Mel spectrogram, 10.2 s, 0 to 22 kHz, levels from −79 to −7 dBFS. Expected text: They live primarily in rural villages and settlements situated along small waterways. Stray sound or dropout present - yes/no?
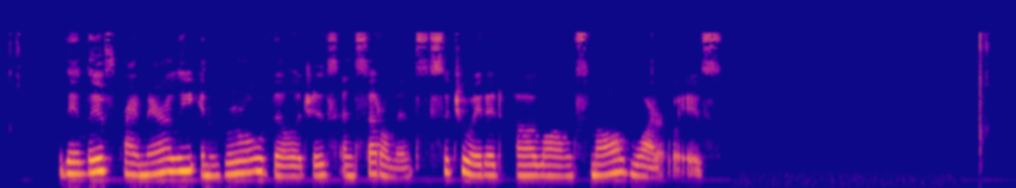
no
